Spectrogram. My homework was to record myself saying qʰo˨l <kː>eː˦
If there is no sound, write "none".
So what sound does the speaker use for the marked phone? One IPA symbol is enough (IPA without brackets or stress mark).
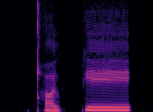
kː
